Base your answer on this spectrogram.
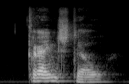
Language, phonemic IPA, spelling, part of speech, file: Dutch, /ˈtrɛinstɛl/, treinstel, noun, Nl-treinstel.ogg
- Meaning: a set of trains, a multiple unit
